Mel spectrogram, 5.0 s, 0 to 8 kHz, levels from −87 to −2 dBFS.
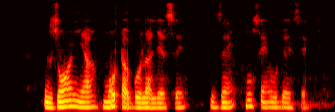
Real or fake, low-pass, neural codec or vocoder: fake; 7.2 kHz; codec, 16 kHz, 4 kbps, FunCodec, trained on Chinese and English, 50 frames a second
